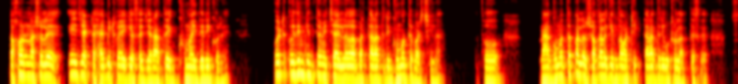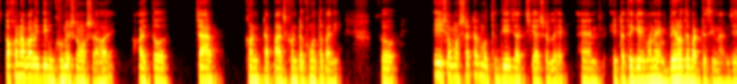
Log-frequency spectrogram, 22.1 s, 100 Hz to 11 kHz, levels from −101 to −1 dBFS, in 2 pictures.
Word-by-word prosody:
তখন 170 - +4 0.2
আসলে 155 +1 +3 0.3
এই 175 - +2
যে - - 0
একটা 160 -2 -2
habit 140 +2 +1
হয়ে 145 -2 +2
গেছে 135 -1 0
যে 130 - +1
রাতে 125 +3 +1 0.2
ঘুমাই 135 -1 +1
দেরি 130 0 +3
করে। 120 0 -7 0.8
ওইটা 175 0 +1
ওইদিন 180 +1 +4
কিন্তু 165 -2 -1
আমি 155 - 0
চাইলেও 140 -1 +5
আবার 135 -1 -1
তাড়াতাড়ি 135 -1 +2
ঘুমাতে 140 +1 +1
পারছি 120 +1 -5
না। 120 - -10 0.6
তো 130 - -3 0.8
না 130 - +4
ঘুমাতে 150 +4 +1
পারলেও 160 -5 +3
সকালে 150 +2 +3
কিন্তু 140 -1 -2
আমার 135 -1 0
ঠিক 150 - -6
তাড়াতাড়ি 135 0 +1
উঠা 130 +1 -5
লাগতেছে। 120 +1 -10 0.5
সো - - -25
তখন 160 - +4
আবার 150 0 +6
ওইদিন 140 0 +1
ঘুমের 135 0 +1
সমস্যা 125 -1 -2
হয়। 120 +5 -1 0.4
হয়তো 130 -1 -2 0.6
৪ 130 0 +6 0.6
ঘন্টা 130 -2 0
৫ 125 -1 +3
ঘন্টা 125 -1 -1
ঘুমাতে 125 0 -2
পারি। 115 +1 -2 0.6
তো 125 - -1 0.8
এই 165 - +7
সমস্যাটার 155 +2 -2
মধ্যে 135 -1 -5
দিয়ে 135 -1 +3
যাচ্ছি 125 0 -3
আসলে। 120 +1 -6 0.3
অ্যান্ড 120 -1 -4 0.3
এটা 125 0 -2
থেকে 135 0 +3
মানে 130 0 +3 0.2
বেরোতে 135 +1 +7
পারতেছি 120 0 0
না - - -7 0.2
যে 115 - -4
135 Hz, 170 wpm, -23 LUFS, 125-145 Hz, 0.8 s, এই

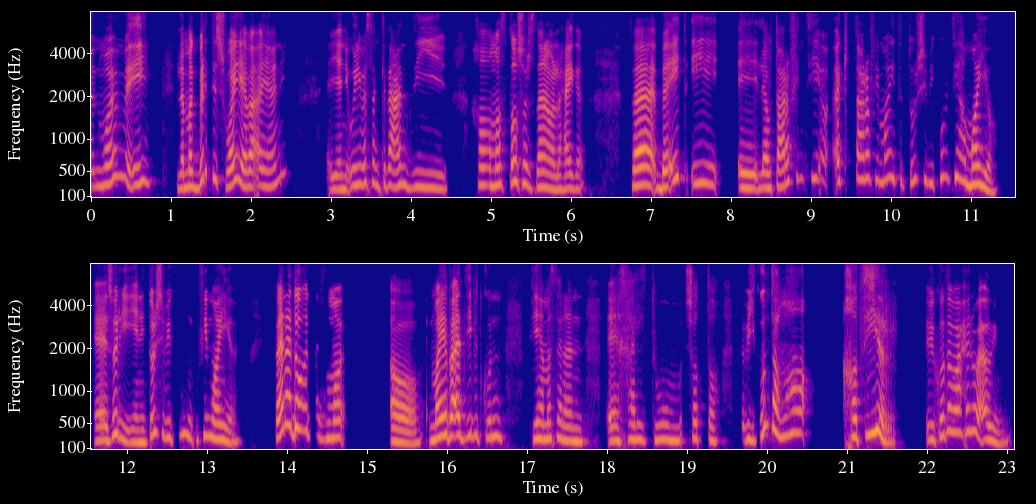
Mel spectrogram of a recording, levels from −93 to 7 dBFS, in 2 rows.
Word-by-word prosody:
المهم 295 +11 -2
إيه، 300 +5 0 0.3
لمّا 225 +3 +2
كبِرت 380 - -1
شوية 300 -4 +1
بقى 250 +1 +1
يعني، 275 +10 -5 0.6
يعني 210 0 -2
قولي 275 +3 -2
مثلًا 295 -2 -5
كده 270 +2 -3
عندي 240 -4 -2 0.3
15 280 +2 -1
سنة 240 0 0
والّا 210 0 -1
حاجة، 215 0 -3 0.5
فبقيت 270 - +5
إيه 300 -3 -3 0.3
آآ، 225 -2 +3
لو 230 +1 0
تعرفي 280 - -2
أنتِ 375 0 -19
أ 380 - -7
أكيد 320 0 -7
تعرفي 365 -1 -3
مَيّة 365 +2 -5
الطُرشي 345 +2 -8
بيكون 385 +6 -8
فيها 375 -4 -2
مَيّة، 265 -11 +3 0.3
آآ 220 +1 +2
sorry 215 - -1
يعني 195 -2 0
الطُرشي 310 - -1
بيكون 280 +3 -3
فيه 295 +6 -2
مَيّة، 225 -7 +2 0.4
فأنا 475 - +8
دوقت 400 -6 +4
في - - -10
م 265 +1 +2 0.6
آه 190 -2 +3
المَيّة 265 +7 +7
بقى 290 0 +7
دي 290 +4 -3
بتكون 285 -1 -2 0.3
فيها 245 0 +3
مثلًا 225 -5 +1 0.3
آآ 220 +2 +1
خل، 235 +1 -2
توم، 230 -2 -1
شَطة، 230 -2 -5 0.3
فبيكون 230 - 0
طعمها 340 -1 0 0.4
خطير، 280 - +4 0.3
بيكون 235 +5 -2
طعمها 355 -1 +2
حلو 365 0 -1
أوي، 210 -6 +1
265 Hz, 155 wpm, -27 LUFS, 225-315 Hz, 0.6 s, فأنا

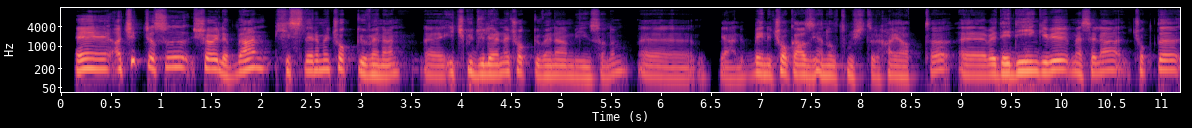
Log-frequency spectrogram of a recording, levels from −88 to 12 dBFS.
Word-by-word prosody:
Eee, 195 +1 +5
açıkçası 225 - +1
şöyle, 165 - +2
ben 205 +4 +3
hislerime 170 +2 +1
çok 195 0 -2
güvenen, 135 -2 +1 0.2
eee, 130 0 -5
içgüdülerine 140 0 +1
çok 155 0 -4
güvenen 125 -1 -2
bir 115 - -6
insanım. 120 +9 -7
Eee, 115 -3 -7 0.3
yani, 110 +4 -10
beni 135 -3 +1
çok 150 +2 +1
az 130 -2 +1
yanıltmıştır 125 0 -4
hayatta, 120 +8 -6
eee, 130 -1 -1
ve 140 +1 +4
dediğin 160 +3 +6
gibi, 175 +3 +5
mesela 155 +4 -3
çok 165 +2 -8
da 180 -1 +1
145 Hz, 145 wpm, -20 LUFS, 125-175 Hz, 0.3 s, dediğin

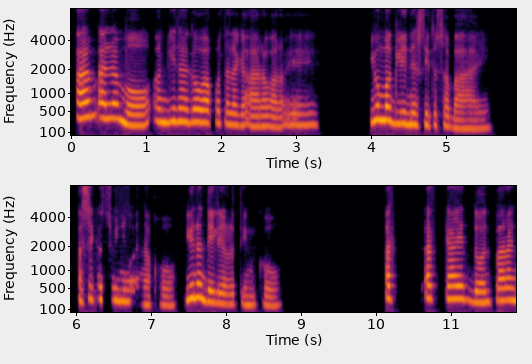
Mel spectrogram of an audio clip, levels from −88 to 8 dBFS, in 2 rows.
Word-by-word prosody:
Um, 360 +3 +8
alam 340 0 +4
mo 210 0 +1
ang 275 -1 +2
ginagawa 275 -1 +3
ko 255 0 -7
talaga 220 -3 -3
araw-araw 195 0 -4
eh, 220 0 -7 0.7
yung 310 +3 +4
maglinis 245 -6 +3
dito 215 -1 -5
sa 200 -2 -5
bahay, 155 0 -8 0.4
asikasuhin 250 -1 -3
yung 225 - -4
anak 170 -2 -10
ko, 160 -2 -11
yun 290 +3 +5
ang 300 - +5
daily 215 -5 0
routine 175 -2 -9
ko. 160 0 -10 1.4
At 275 0 +2 0.4
at 285 0 +3
kahit 275 -1 +3
dun 210 0 0
parang 245 +1 +1
225 Hz, 140 wpm, -19 LUFS, 195-270 Hz, 1.4 s, Um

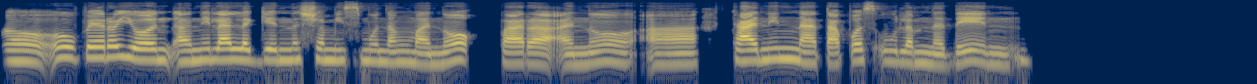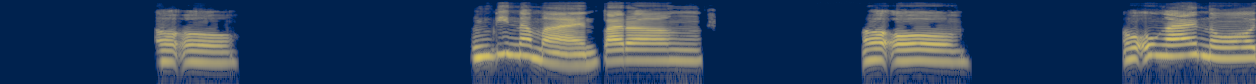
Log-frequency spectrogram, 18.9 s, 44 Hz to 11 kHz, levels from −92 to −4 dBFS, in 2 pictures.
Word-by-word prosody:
Oo, 200 +5 -1 0.2
pero 250 +1 +3
'yon, 220 -5 +2
ah, 195 - +2
nilalagyan 215 0 +1
na - - -5
siya 220 -2 +2
mismo 210 -1 -5
ng 185 0 -4
manok, 175 +6 0 0.2
para, 175 -1 +4 0.2
ano, 165 +5 -3 0.2
ah, 165 +1 -1 0.3
kanin 220 +3 +5
na 180 - +5
tapos 205 +6 +1
ulam 185 -2 -6
na 160 - -2
din. 180 +2 0 2.8
Oo. 190 -2 -6 1.7
Hindi 275 +5 -3
naman, 180 - 0
parang 210 0 0 1.2
Oo. 205 -1 -1 1.2
Oo - - -3
nga, 280 0 +4 0.2
'no, 245 -1 -3
205 Hz, 85 wpm, -22 LUFS, 180-220 Hz, 2.8 s, kanin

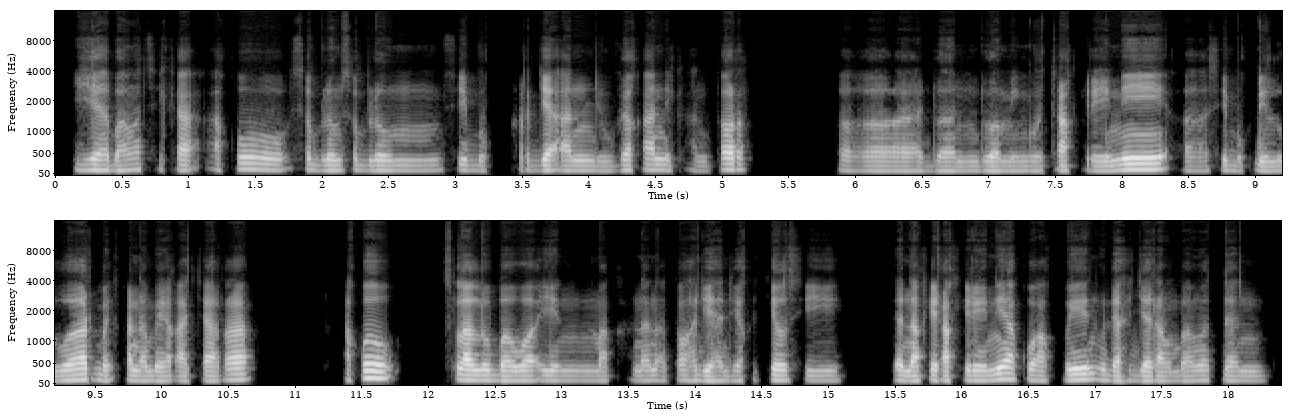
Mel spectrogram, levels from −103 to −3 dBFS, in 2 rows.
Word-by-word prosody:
Iya, 120 -1 +1
banget 115 +4 -3
sih, - - -19
Kak. 115 -2 -2
Aku 130 -4 -1
sebelum-sebelum 115 -1 -4
sibuk 115 -3 -7 0.2
kerjaan 110 -1 -1
juga 105 +3 -5
kan 120 -1 -1
di - - -10
kantor, 125 +6 -2 0.7
eee, 105 -1 -5
dan 100 0 -5
2 105 0 -1
minggu 105 +1 -7
terakhir 105 0 -4
ini, 125 +5 +6
eee, 105 0 -14
sibuk 110 -2 -9
di 105 - -1
luar 115 +5 +4
ban 110 -3 -3
karena 110 -2 +1
banyak 105 0 -2
acara. 105 +5 +1 0.7
Aku 160 -1 +5 0.3
selalu 115 -2 +5
bawain 110 0 +2 0.2
makanan 110 +2 -7
atau 115 - -5
hadiah-hadiah 110 0 -2
kecil 115 -1 +1
sih, 110 -1 -9 0.3
dan 110 -2 +2
akhir-akhir 105 +1 +1
ini 125 +4 +6
aku 120 -3 0
akuin 120 +4 +4
udah 110 -3 0
jarang 105 -1 0
banget 105 +2 -3
dan 105 0 -5
110 Hz, 140 wpm, -24 LUFS, 105-115 Hz, 0.7 s, ini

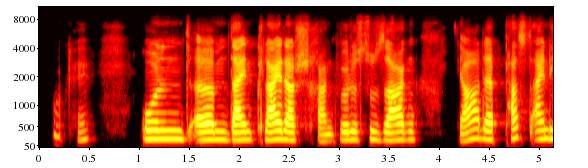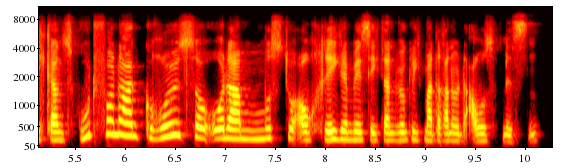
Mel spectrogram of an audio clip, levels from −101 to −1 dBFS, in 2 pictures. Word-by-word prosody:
Okay 205 -8 -16 0.5
und, 205 0 0
ähm, 190 +1 +4
dein 185 +1 +5
Kleiderschrank, 180 -5 +4
würdest 190 +1 -3
du 195 - -4
sagen: 185 +1 +2 0.4
„Ja 195 +7 +1
der 195 -3 +2
passt 215 +4 -3
eigentlich 205 +1 -1
ganz 185 -1 -2
gut 275 +7 -5
von 325 -1 -2
der 290 -2 +3
Größe." 245 +1 -1
Oder 220 -1 +4
musst 210 +3 -8
du 220 - -1
auch 180 0 -4
regelmäßig 190 -2 -2
dann 175 0 -3
wirklich 185 +1 -7
mal 175 - 0
dran 170 +1 -4
und 165 -3 -7
ausmisten? 160 - -7
190 Hz, 165 wpm, -23 LUFS, 180-215 Hz, 0.5 s, dein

